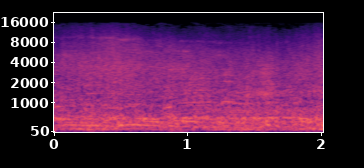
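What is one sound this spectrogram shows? Racing car engines roar past at high speed.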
